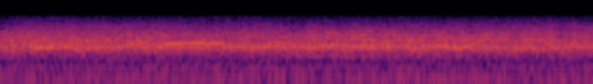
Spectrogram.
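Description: Steady stadium crowd roar in a football video game before a big third down, a continuous broad wash of cheering that holds at an even level throughout.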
